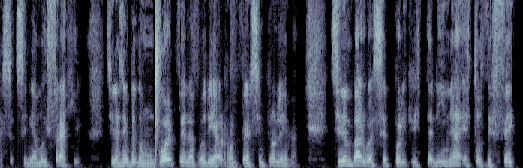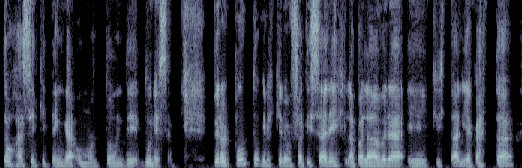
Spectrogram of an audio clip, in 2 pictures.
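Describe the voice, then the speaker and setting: A man with a Chilean Spanish accent lectures over a computer mic, his voice a touch high, dark and gravelly, with a husky edge. He thinks aloud as he goes, repeats words and keeps asking the class questions. The sound is dry and close. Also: no room sound. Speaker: physics professor. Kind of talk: online university lecture.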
